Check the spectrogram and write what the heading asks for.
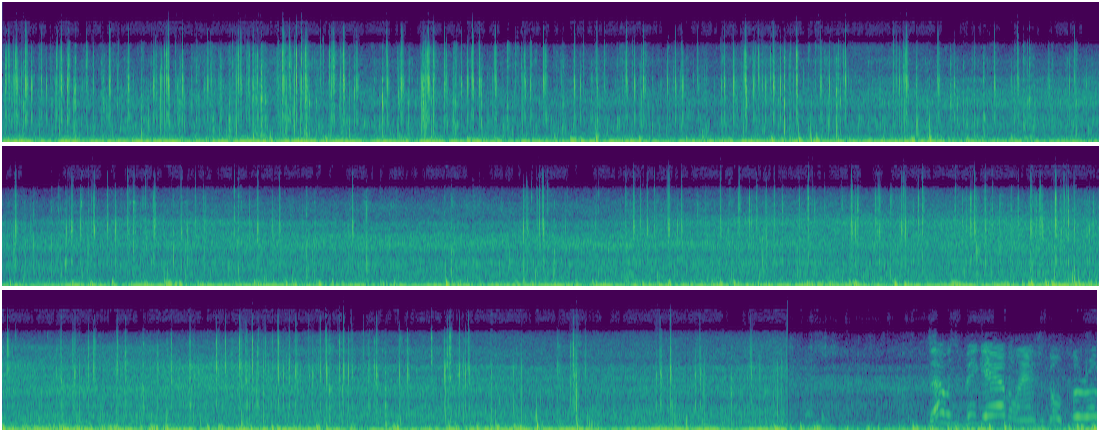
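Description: Wind buffeting the phone microphone with a constant low rumble, over irregular clicks and crackles of horse hooves on a rocky trail and brush. The rushing of a creek rises in the middle.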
